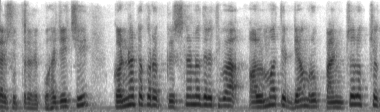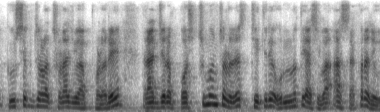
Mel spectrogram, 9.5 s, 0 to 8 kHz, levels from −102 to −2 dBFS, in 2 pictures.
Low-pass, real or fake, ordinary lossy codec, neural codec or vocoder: 7.2 kHz; real; Opus, 16 kbps; none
